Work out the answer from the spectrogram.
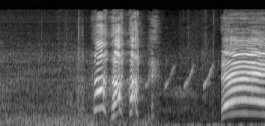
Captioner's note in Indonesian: Tertawa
